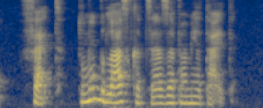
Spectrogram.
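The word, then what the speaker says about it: vous faites: часто роблять помилку а вони орієнтуються на особу Ну і думають якщо нуфезу то ву буде фези але насправді Ні вфет тому будь ласка це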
